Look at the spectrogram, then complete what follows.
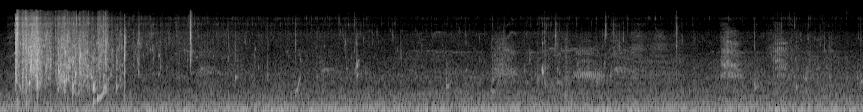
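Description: A short splash in the first second as a released bream drops back into the water, then steady low water noise with a few faint ticks.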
